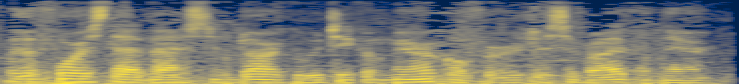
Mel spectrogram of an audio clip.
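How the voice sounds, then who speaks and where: A man voicing a cold, menacing cartoon army general with a calm, smug, authoritative manner. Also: low-pitched, quick pace, noisy background, close to an everyday voice. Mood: stern. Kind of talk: animated fan drama acting. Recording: dramatic music behind the voice.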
